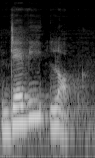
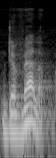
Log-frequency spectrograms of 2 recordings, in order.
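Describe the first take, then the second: First: "devi-lop" broken in two, stress off the middle syllable; wrong word stress. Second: "develop" stressed on the middle syllable, de-VEL-op; correct word stress. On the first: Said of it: "incorrect pronunciation". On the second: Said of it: "correct will be develop". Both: Shown as a demonstration.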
